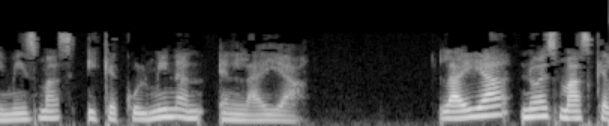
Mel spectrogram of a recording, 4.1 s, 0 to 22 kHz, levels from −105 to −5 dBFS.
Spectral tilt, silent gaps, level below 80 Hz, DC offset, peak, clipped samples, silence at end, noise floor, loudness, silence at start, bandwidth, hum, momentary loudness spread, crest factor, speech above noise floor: -5.5 dB/octave; none; -58 dBFS; under 0.1%; -12 dBFS; under 0.1%; 0 s; -73 dBFS; -28 LUFS; 0 s; 8.8 kHz; none; 10 LU; 18 dB; 45 dB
